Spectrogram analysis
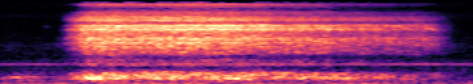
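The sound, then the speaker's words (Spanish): A slow inhale through the nose during a guided breathing exercise, heard as a soft, steady hiss lasting nearly two seconds that fades in and out smoothly. “te voy a pedir que tomes contacto con tu respiración, inhalando y exhalando en la medida que vamos a ir contando. Inhala por la nariz.”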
